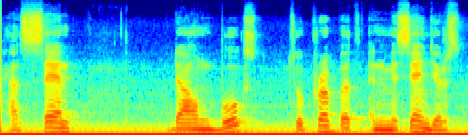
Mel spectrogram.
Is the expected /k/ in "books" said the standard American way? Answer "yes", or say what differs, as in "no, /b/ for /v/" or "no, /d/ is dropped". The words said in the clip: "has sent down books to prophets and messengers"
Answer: yes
